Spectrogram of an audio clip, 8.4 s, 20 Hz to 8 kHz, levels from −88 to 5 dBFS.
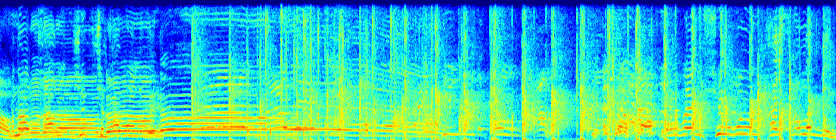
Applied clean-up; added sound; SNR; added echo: none; none; none; none.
